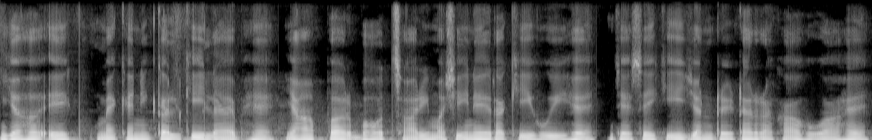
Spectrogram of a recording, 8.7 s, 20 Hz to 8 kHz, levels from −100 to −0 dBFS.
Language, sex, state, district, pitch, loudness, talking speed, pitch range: Hindi, male, Jharkhand, Jamtara, 115 Hz, -18 LUFS, 135 wpm, 110-120 Hz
